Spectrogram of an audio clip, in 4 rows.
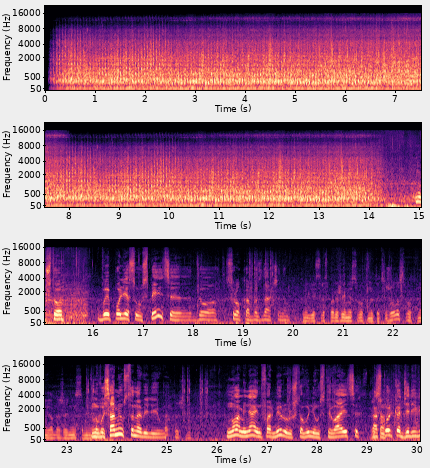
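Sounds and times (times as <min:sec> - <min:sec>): engine rumble: 0:00.2 - 0:17.0.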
